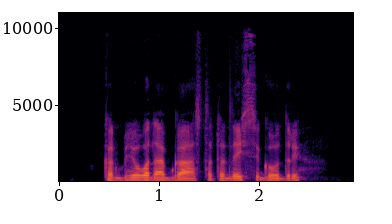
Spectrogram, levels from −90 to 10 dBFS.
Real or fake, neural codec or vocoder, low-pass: fake; codec, 24 kHz, 0.9 kbps, WavTokenizer, medium speech release version 1; 9.9 kHz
